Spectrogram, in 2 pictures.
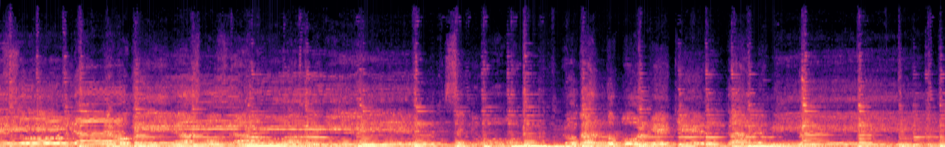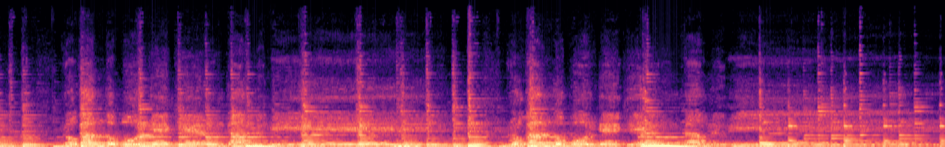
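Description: A rondalla playing live: several acoustic guitars strummed and plucked over a double bass, with men's voices singing together.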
